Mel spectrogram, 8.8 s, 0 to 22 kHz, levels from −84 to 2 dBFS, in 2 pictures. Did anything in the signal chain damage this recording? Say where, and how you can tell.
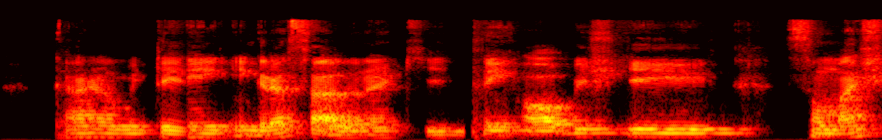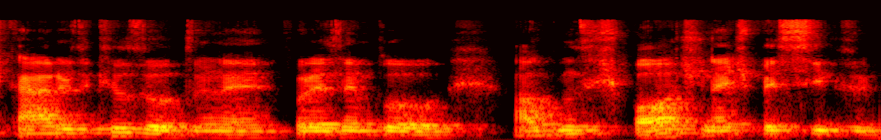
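No, nothing in this speech recording stood out on listening as damage from any stage of the signal chain.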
